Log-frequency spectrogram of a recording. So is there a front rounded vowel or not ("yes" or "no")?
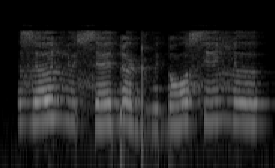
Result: yes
